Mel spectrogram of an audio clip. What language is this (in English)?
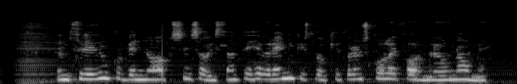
Icelandic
